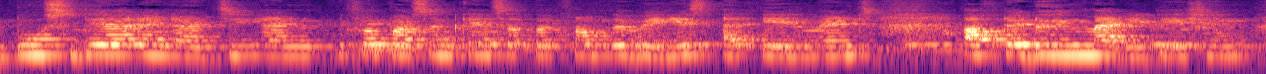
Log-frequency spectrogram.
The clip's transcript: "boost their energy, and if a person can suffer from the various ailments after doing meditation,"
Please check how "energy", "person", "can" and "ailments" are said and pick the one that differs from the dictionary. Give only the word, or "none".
ailments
